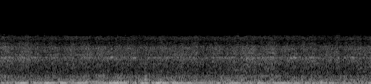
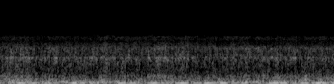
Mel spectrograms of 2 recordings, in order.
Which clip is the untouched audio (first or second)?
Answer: first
